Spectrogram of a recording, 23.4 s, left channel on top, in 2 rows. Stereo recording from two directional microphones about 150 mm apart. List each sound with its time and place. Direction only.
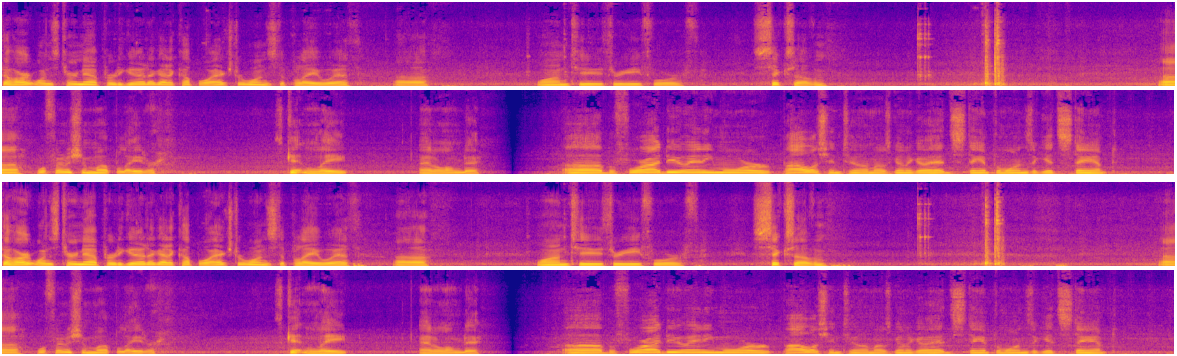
0.0 s speech: 30° right (ahead or behind)
5.3 s speech: 35° right (ahead or behind)
11.5 s speech: 10° left (ahead or behind)
14.5 s speech: 5° left (ahead or behind)
17.5 s speech: 35° left (ahead or behind)
19.6 s speech: 5° left (ahead or behind)
20.2 s speech: 40° left (ahead or behind)
21.0 s speech: 5° left (ahead or behind)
